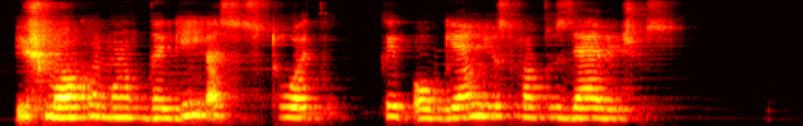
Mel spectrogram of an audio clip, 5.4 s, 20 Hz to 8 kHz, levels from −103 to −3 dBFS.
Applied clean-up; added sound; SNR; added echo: neural mask model DeepFilterNet 3.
